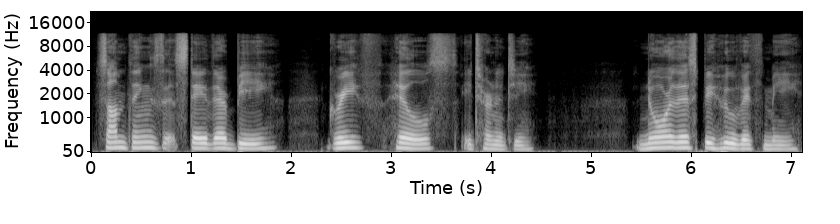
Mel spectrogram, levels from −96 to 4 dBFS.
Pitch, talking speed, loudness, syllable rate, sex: 135 Hz, 110 wpm, -17 LUFS, 3.5 syllables/s, male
